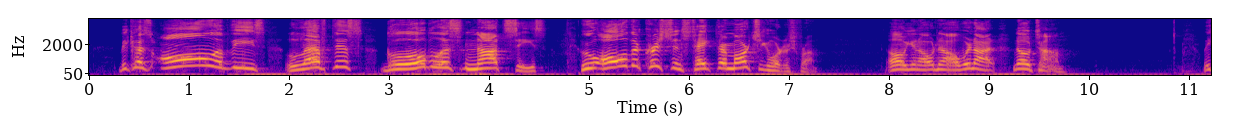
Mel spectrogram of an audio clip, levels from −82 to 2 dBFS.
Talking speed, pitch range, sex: 135 wpm, 210-290 Hz, male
